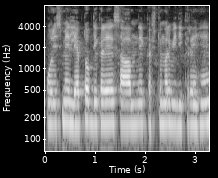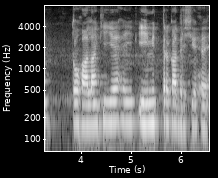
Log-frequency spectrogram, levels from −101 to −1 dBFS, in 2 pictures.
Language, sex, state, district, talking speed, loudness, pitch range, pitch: Hindi, male, Rajasthan, Bikaner, 190 wpm, -17 LUFS, 155-170 Hz, 160 Hz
